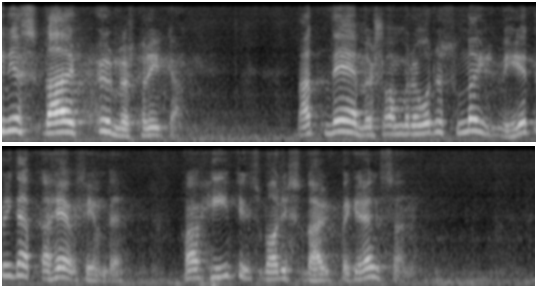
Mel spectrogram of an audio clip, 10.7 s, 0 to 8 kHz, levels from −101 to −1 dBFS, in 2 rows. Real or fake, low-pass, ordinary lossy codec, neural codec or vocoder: fake; 7.2 kHz; none; codec, 24 kHz, 0.9 kbps, WavTokenizer, small release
